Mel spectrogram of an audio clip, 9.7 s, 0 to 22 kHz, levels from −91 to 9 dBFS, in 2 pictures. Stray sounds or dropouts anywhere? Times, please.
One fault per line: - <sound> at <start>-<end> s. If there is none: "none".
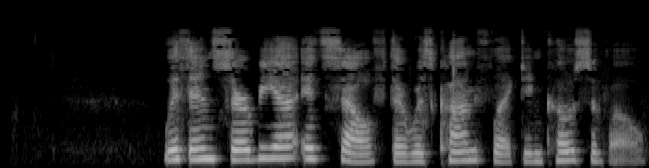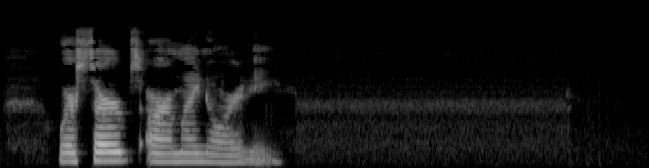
none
